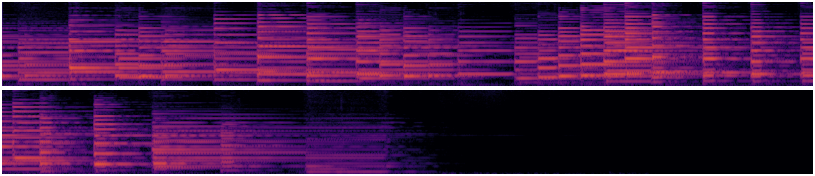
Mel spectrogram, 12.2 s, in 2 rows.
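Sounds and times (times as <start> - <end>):
minuet: 0.0 - 9.3.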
